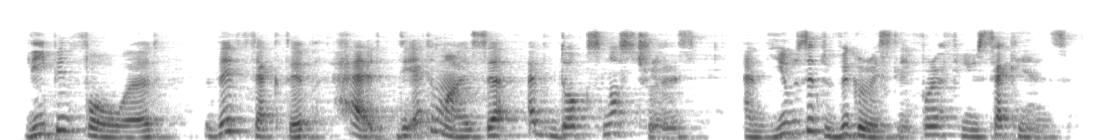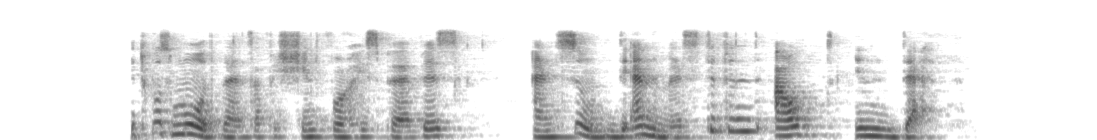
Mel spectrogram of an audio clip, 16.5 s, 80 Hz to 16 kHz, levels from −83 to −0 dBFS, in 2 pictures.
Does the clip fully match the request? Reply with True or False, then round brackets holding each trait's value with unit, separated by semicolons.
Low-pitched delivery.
False (185 Hz)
